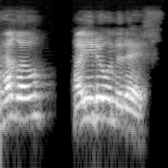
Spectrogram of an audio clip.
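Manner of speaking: kindly, warm, gentle tone. Showing how to greet a woman from a distance, a softer, warmer greeting. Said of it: "a little bit softer, a little bit warmer".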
